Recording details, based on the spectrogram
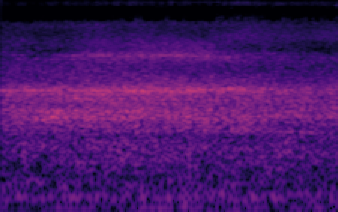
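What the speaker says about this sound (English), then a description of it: "Look at the train." A train passing nearby with a steady, continuous rumble and rushing roar that holds constant throughout, with no talking.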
